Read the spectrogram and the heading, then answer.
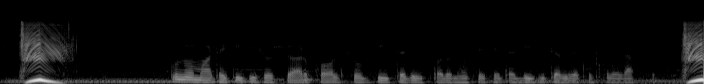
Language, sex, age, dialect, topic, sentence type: Bengali, male, 31-35, Northern/Varendri, agriculture, statement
